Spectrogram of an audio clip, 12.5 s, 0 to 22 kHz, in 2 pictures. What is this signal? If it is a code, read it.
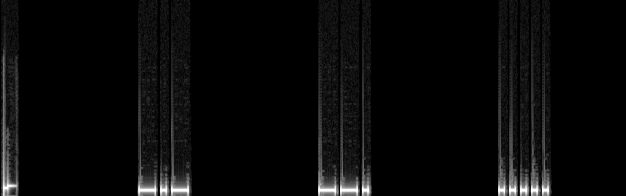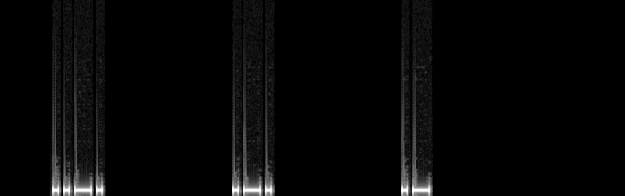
Morse code, heard as a keyed tone, about 22 wpm, spaced as for 6 wpm, 700 Hz. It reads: KG5FRA
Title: USA Call Signs - 6 Characters - 8x Character Spacing - 22wpm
